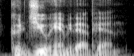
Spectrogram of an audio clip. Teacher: Often becomes, could you hand me that pen? The D and Y sounds blend into a J sound.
